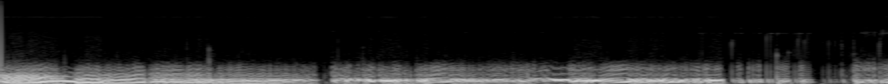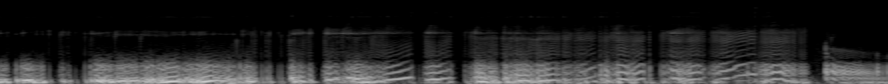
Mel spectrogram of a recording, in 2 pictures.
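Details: Girls' stomachs growling very loudly from hunger: borborygmi.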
